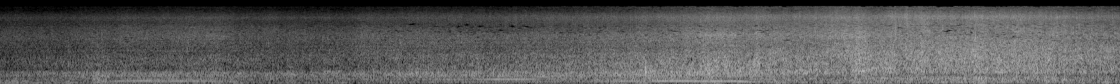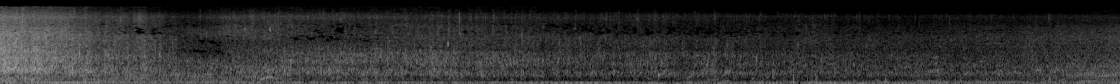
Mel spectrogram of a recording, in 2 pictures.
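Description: Off-road 4x4 engine revving as its tyres churn through deep mud, a rushing spray of noise that swells to a peak and then drops off sharply about twelve seconds in.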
